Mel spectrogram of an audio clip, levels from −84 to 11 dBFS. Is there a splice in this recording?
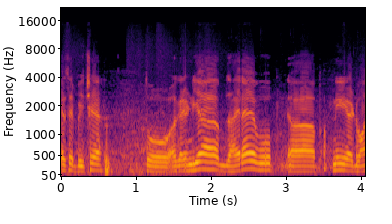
no; 0 cuts

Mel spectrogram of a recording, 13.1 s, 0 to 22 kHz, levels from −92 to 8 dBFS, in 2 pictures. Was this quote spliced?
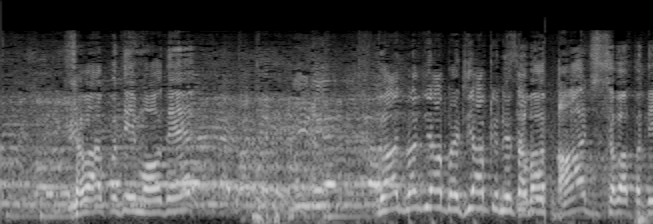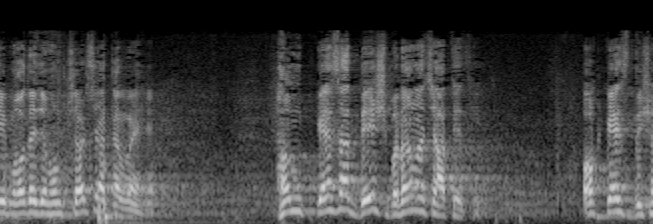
yes; 1 cut; at 5.5 s

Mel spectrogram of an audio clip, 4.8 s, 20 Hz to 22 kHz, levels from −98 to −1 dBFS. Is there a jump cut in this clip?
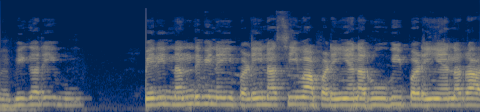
yes; 1 cut; at 1.4 s

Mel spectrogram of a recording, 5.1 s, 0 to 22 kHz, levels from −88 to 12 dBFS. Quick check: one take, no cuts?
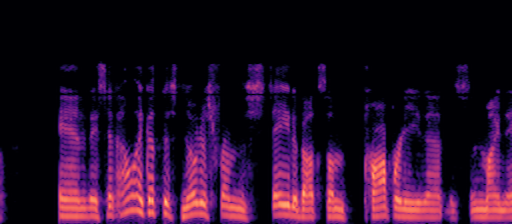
yes; 0 cuts

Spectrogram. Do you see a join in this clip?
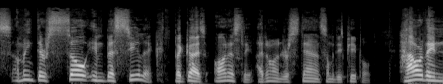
yes; 1 cut; at 1.5 s

